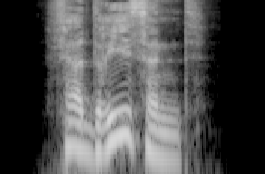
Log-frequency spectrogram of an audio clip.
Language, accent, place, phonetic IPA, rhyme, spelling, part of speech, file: German, Germany, Berlin, [fɛɐ̯ˈdʁiːsn̩t], -iːsn̩t, verdrießend, verb, De-verdrießend.ogg
- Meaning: present participle of verdrießen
